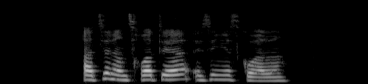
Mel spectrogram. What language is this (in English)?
Basque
